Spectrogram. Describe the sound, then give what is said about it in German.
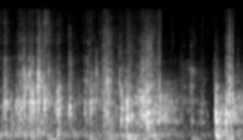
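Crinkly snipping and rustling as scissors cut open a package, a busy run of small crisp clicks with a sharper cut near the end, no voices. “Wollen wir das mit einer Schere aufschneiden?”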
